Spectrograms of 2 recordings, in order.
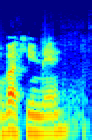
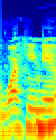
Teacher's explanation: depending on where on the islands you refer to, it's either a V or a W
